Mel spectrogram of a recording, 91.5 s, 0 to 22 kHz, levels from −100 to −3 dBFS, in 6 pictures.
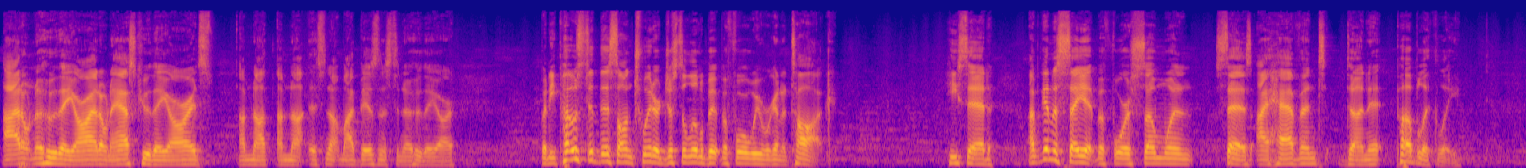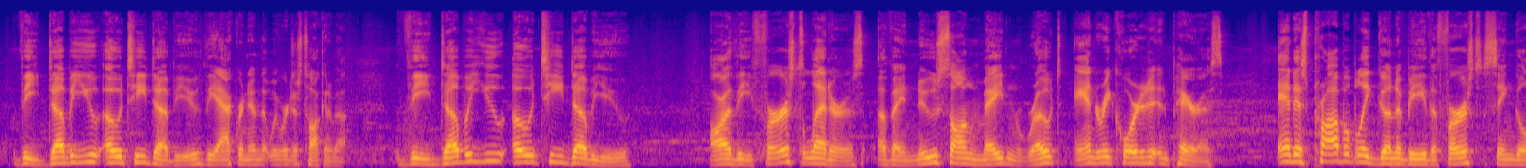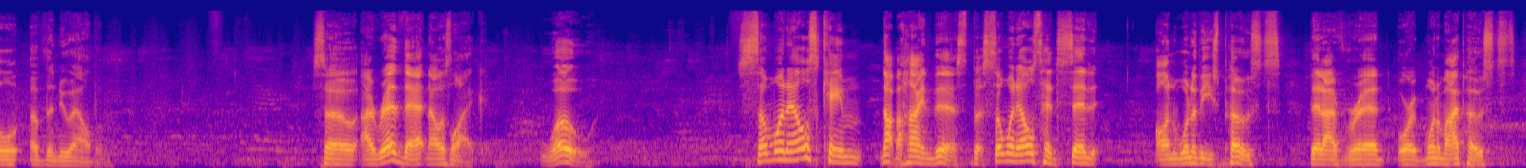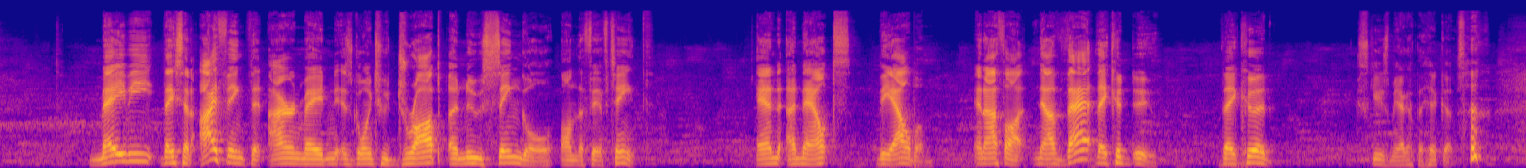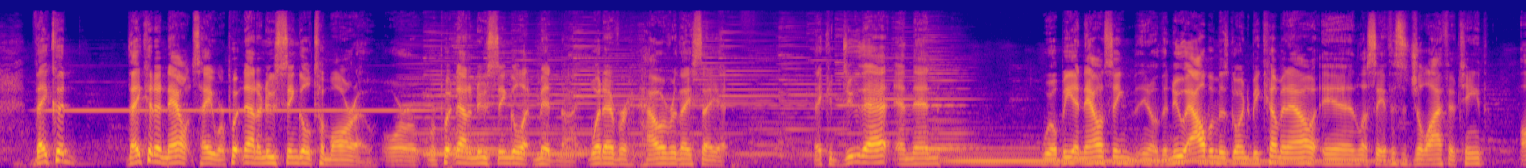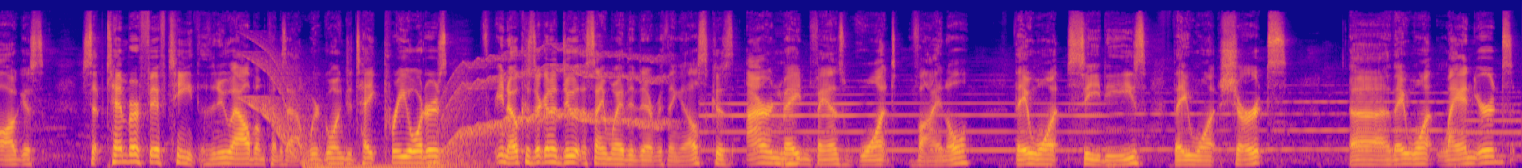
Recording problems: background music; noticeable; from 1:01 on; 15 dB below the speech
murmuring crowd; faint; throughout; 30 dB below the speech
uneven, jittery; strongly; from 6.5 s to 1:19

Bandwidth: 16.5 kHz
